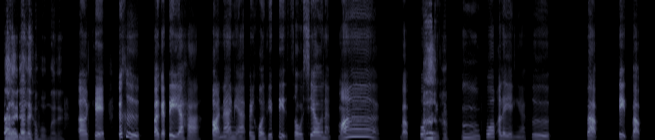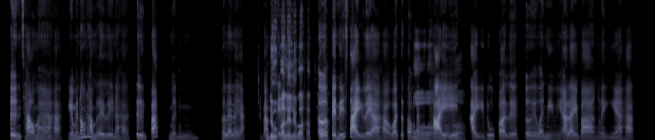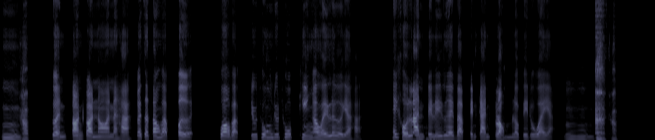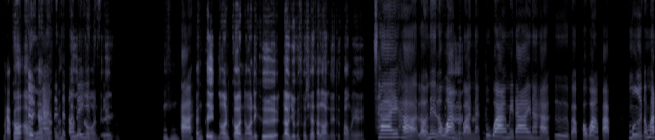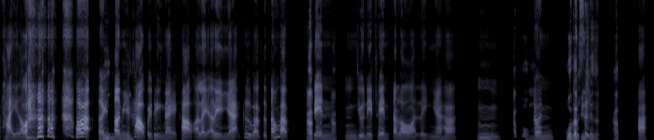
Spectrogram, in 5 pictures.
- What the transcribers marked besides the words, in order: stressed: "มาก"; unintelligible speech; laugh
- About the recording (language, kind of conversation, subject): Thai, podcast, คุณเคยลองงดใช้อุปกรณ์ดิจิทัลสักพักไหม แล้วผลเป็นอย่างไรบ้าง?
